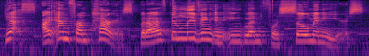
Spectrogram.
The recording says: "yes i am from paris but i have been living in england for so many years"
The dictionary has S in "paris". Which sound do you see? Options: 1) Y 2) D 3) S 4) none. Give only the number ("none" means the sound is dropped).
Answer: 3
